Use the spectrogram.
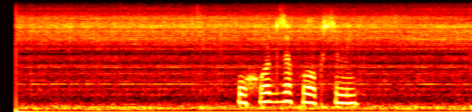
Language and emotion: Russian, neutral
